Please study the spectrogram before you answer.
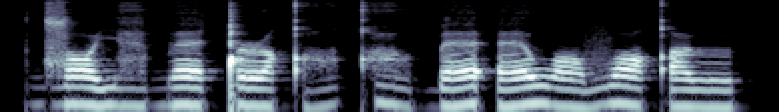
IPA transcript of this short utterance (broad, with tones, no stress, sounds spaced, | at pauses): d͡z ɔ˨˩ j ɛ̤˨˩ b ɛ˨˩ ǃ ə˞˨˩ qʼ ɔ̤˩˥ qʰ o̤˥˩ ɓ ɛ˩˥ ʔ ɛ˩˥ w ɔ˨˩ v ɔ˥˩ qʼ ɯ˨˩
